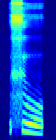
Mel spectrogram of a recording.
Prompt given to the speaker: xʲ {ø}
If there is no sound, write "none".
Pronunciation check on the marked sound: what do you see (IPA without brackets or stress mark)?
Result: u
